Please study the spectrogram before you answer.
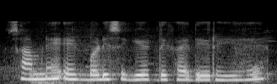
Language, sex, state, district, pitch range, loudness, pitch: Hindi, female, West Bengal, Alipurduar, 215-240 Hz, -14 LUFS, 225 Hz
